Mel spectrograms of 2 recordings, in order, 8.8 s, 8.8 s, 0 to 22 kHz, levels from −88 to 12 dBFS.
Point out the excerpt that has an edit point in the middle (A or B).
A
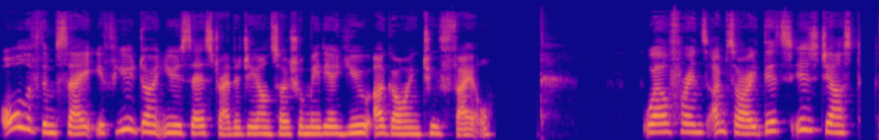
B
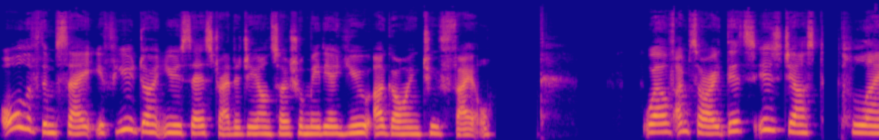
B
